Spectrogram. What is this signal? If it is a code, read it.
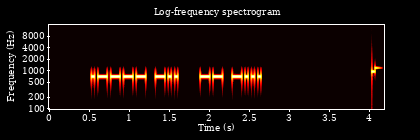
Morse code, heard as a keyed tone, about 30 wpm, 700 Hz. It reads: 1D MB
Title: Field Day Exchanges Encore - 30wpm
